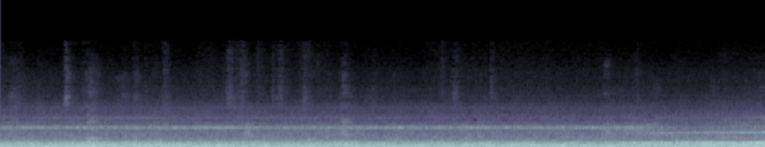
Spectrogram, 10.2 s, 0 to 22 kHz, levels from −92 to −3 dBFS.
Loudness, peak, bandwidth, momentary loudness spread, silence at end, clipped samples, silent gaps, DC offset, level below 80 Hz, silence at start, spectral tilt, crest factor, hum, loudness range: -26 LUFS; -12 dBFS; 13 kHz; 2 LU; 0 s; under 0.1%; none; under 0.1%; -34 dBFS; 0 s; -7 dB/octave; 14 dB; none; 1 LU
